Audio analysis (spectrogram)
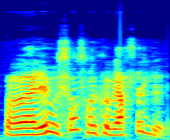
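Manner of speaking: put-on voice-breaking teenager; teen with breaking voice. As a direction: crack upward like a pubescent teen. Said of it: "là, je fais l'ado qui mue".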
